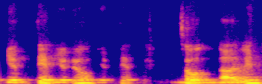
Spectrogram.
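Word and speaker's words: 缅甸: know Chinese, they say Miandian, you know, Miandian. So Lin Toi, Miandian is the Chinese pronunciation for Myanmar, right?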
